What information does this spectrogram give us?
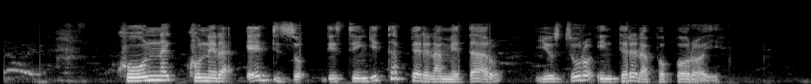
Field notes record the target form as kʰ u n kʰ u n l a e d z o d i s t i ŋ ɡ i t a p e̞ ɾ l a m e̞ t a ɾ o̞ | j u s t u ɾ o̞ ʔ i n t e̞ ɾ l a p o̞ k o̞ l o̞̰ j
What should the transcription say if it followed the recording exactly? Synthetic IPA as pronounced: kʰ u n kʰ u n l a e d z o d i s t i ŋ ɡ i t a p e̞ ɾ l a m e̞ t a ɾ o̞ | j u s t u ɾ o̞ ʔ i n t e̞ ɾ l a p o̞ p o̞ l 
